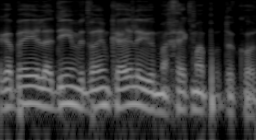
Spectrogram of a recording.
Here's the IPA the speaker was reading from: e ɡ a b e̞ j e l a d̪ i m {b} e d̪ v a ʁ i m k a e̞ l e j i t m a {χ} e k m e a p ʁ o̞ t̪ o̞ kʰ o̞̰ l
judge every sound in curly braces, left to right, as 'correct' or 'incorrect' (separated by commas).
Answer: incorrect, correct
